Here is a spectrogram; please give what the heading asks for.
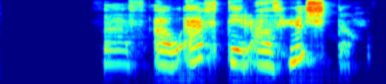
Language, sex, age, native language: Icelandic, male, 7, Icelandic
